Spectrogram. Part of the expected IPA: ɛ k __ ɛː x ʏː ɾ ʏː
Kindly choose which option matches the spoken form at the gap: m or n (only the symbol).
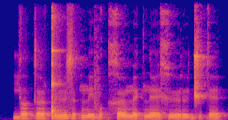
n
